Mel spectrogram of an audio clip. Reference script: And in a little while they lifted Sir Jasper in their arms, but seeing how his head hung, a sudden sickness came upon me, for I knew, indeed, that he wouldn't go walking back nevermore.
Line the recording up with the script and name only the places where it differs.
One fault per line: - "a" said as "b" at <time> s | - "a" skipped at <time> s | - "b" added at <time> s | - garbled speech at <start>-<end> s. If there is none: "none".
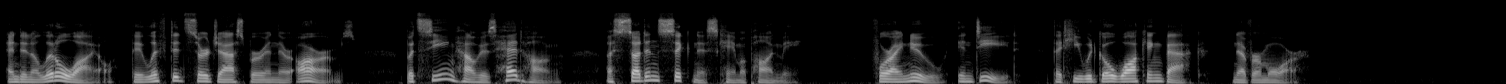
- "wouldn't" said as "would" at 10.8 s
